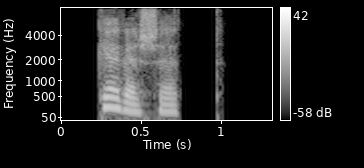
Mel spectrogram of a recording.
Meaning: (verb) 1. third-person singular indicative past indefinite of keres 2. past participle of keres; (adjective) sought-after, desired, in demand
- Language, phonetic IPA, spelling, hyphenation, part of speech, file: Hungarian, [ˈkɛrɛʃɛtː], keresett, ke‧re‧sett, verb / adjective, Hu-keresett.ogg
